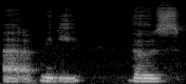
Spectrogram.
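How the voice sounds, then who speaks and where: A young woman from Taiwan, a guest in an interview, talking casually and often pausing to search for words. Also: deep voice, little pitch movement, vocal fry, mellow, rough recording. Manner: hesitant, searching for words with many fillers.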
